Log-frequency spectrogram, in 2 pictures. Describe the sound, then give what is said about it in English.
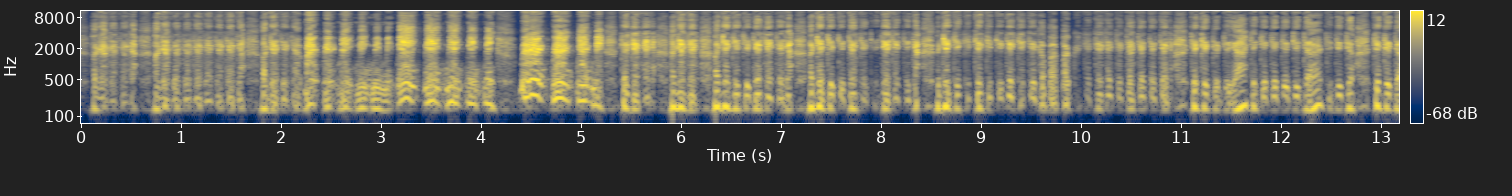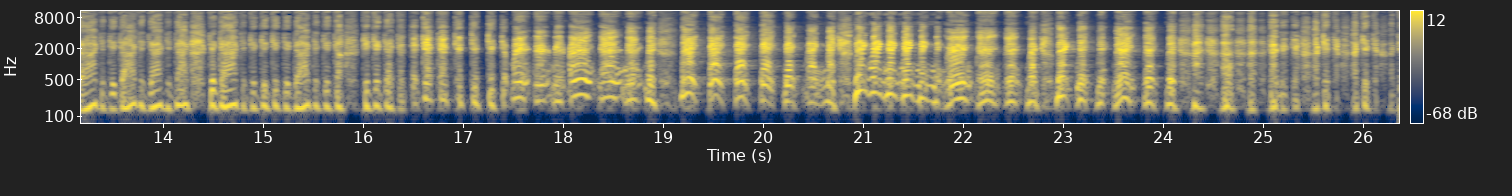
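A duck call imitates a group of ducks sitting on water at varied distances, with rapid, raspy quacking and chattering that runs nearly nonstop and loud, shifting in pitch and rhythm like many birds at once, the caller breathing in and out throughout without long breaks. “ducks don't do that, because remember, we're emulating a bunch of ducks sitting on that water.”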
